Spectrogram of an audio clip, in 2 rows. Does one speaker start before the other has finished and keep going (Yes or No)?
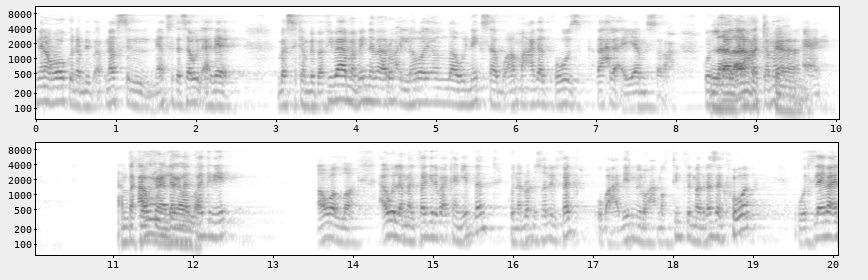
Yes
